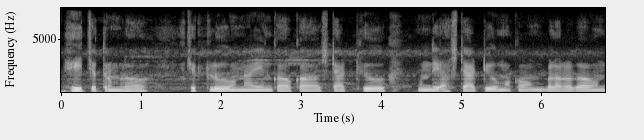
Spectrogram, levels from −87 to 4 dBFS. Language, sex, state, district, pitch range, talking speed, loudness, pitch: Telugu, male, Telangana, Hyderabad, 125-130 Hz, 125 wpm, -19 LUFS, 130 Hz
